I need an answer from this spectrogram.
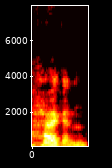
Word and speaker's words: Hurricane: It's the city of Hurricane. Yeah. Because it rhymes with Leverkin.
